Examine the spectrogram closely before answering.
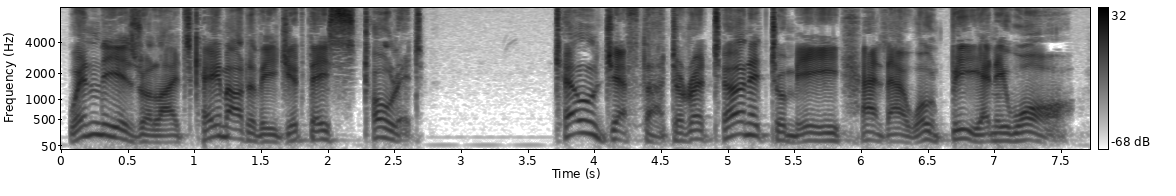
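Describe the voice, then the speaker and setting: A man voicing a proud enemy king in a scripture drama, laying down demands. His voice is bright and tense. It sounds dry and close. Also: medium pitch, very animated, normal speed, no echo. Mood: demanding. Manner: demanding, commanding.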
